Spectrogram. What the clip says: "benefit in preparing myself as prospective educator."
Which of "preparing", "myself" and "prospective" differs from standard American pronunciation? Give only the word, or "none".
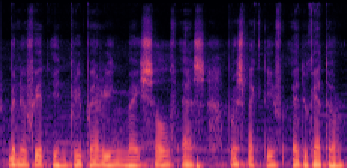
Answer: prospective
